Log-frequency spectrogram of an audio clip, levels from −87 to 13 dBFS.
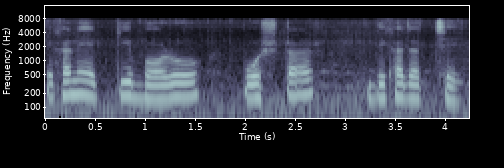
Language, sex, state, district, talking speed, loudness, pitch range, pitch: Bengali, male, West Bengal, Alipurduar, 85 wpm, -20 LUFS, 150-180 Hz, 165 Hz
